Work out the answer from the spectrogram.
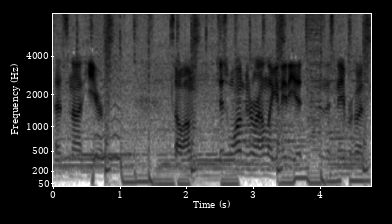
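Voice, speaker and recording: A man's voice: medium pitch, steady tone, brisk. A young man talking to a handheld camera as he travels, chatty and jokey with his viewers. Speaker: travel vlogger. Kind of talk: casual vlog narration. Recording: loud music behind the voice.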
